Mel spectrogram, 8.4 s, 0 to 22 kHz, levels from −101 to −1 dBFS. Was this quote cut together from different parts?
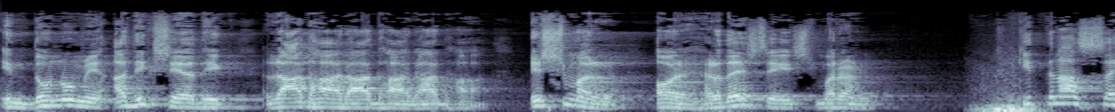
yes; 1 cut; at 7.5 s

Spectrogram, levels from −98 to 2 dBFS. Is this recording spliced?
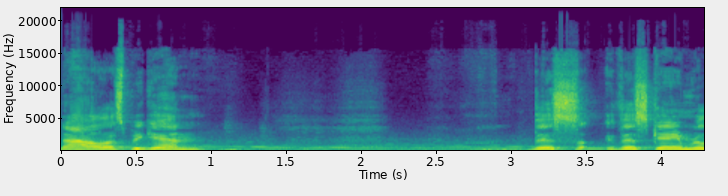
yes; 1 cut; at 3.2 s

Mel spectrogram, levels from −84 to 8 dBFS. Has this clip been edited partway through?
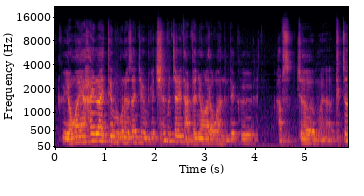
no; 0 cuts

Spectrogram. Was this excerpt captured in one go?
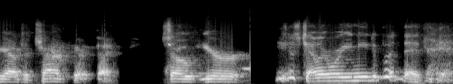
no; 1 cut; at 2.6 s

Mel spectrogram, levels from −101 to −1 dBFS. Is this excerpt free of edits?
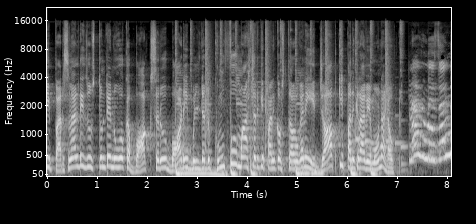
no; 1 cut; at 7.2 s

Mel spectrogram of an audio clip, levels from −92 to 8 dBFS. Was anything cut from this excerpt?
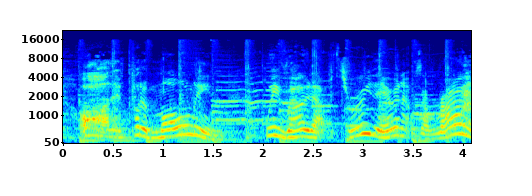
no; 0 cuts

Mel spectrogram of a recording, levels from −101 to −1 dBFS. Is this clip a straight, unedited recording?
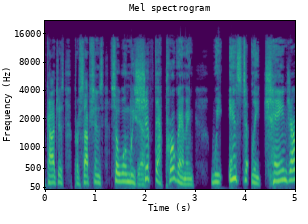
no; 1 cut; at 1.2 s

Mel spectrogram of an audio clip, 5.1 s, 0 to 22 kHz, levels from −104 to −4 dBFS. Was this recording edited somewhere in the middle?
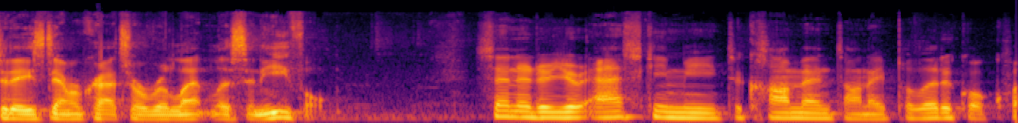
no; 0 cuts

